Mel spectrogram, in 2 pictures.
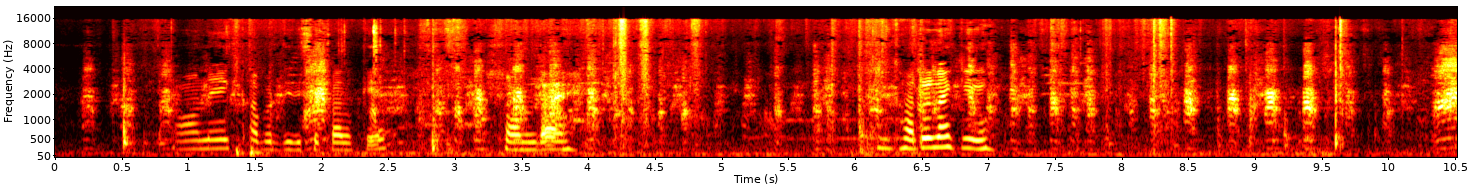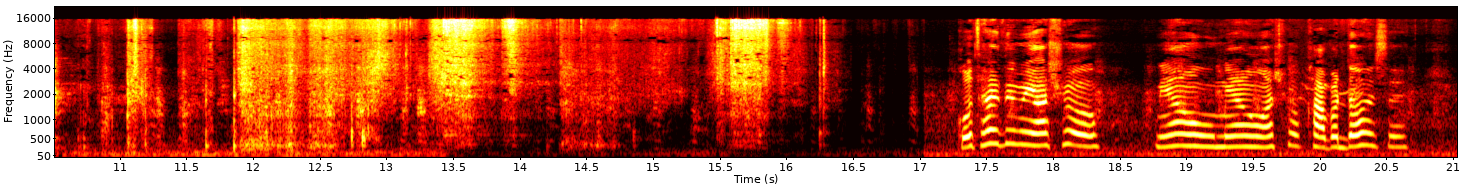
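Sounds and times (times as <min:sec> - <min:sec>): poultry making short calls: 0:00.1 - 0:11.8.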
